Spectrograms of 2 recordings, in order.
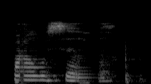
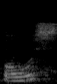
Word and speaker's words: Pause: Dan yang terakhir adalah pause. Kalau bahasa Inggris mungkin ini pause, tapi di kita bacanya pause.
